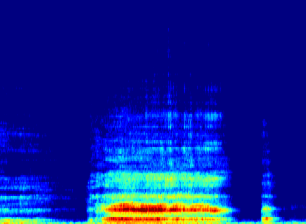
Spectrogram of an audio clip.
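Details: Loud echoey burps: a long rumbling belch of about two seconds, then a brief shorter one.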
